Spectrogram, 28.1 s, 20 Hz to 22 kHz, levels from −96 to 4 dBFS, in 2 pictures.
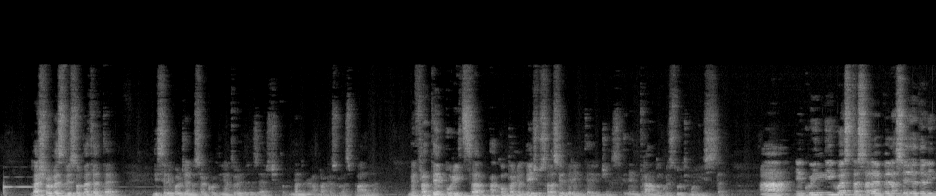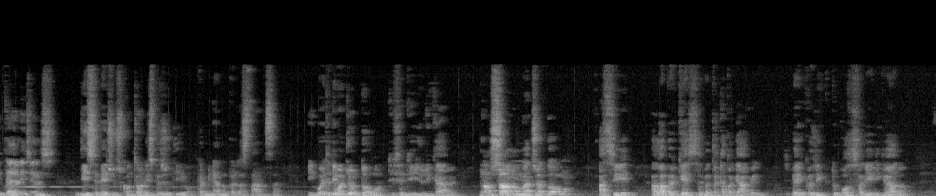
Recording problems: off-mic speech; far
room echo; slight; dies away in 0.3 s
background music; faint; throughout; 20 dB below the speech
murmuring crowd; faint; throughout; 30 dB below the speech

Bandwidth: 14.5 kHz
